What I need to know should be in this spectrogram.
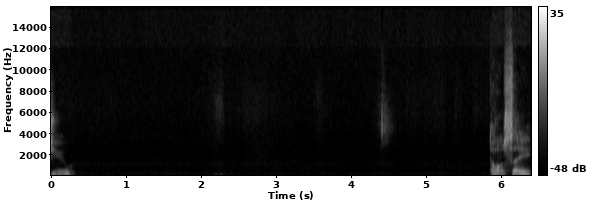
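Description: An elderly man speaks nearby, pausing at length between words.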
